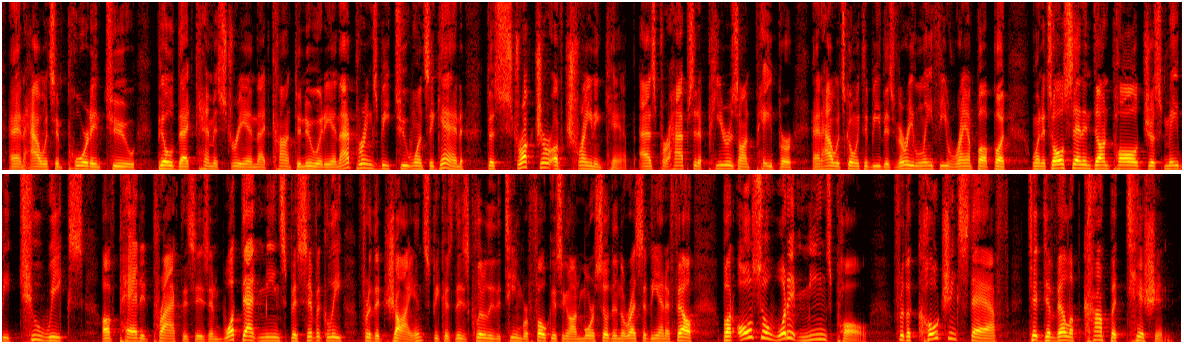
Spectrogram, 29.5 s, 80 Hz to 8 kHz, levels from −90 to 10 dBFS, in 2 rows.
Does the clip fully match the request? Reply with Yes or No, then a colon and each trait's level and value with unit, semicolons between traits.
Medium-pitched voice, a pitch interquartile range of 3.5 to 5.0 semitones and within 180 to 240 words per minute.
Yes: medium, 150 Hz; average, 3.9 semitones; average, 190 wpm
